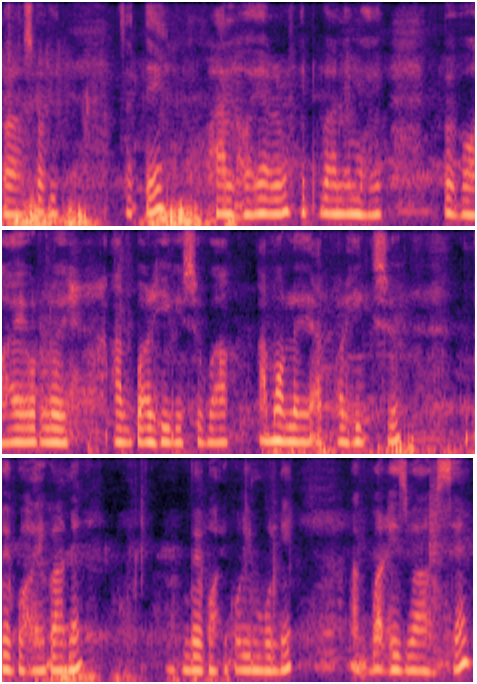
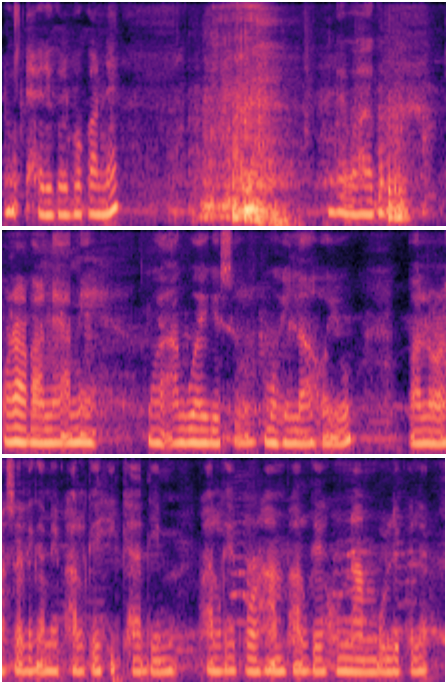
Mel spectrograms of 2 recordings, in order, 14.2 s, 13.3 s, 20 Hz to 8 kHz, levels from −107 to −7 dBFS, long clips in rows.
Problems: low volume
